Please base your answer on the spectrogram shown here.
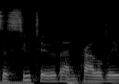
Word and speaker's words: Lesotho: is very hot okay the sotho uh am i saying it correctly listen the tsutu the sutu okay i was not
